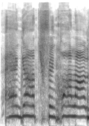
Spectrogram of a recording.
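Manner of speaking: mock indignant question. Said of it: "lui dire".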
